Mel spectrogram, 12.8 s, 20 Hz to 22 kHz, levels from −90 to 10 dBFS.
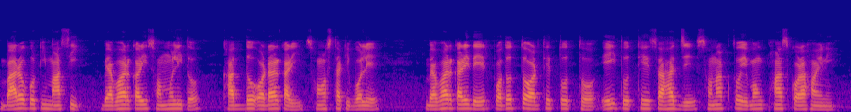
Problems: none marked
